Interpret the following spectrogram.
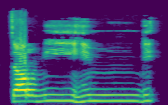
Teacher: تور نہیں، تر می مد ہے، می ہم، میم جو ہے چھپائیں گے، بے آ رہا ہے سامنے، غنہ کریں گے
